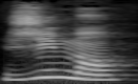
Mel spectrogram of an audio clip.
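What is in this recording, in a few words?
"jument", French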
